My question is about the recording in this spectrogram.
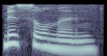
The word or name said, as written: missileman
